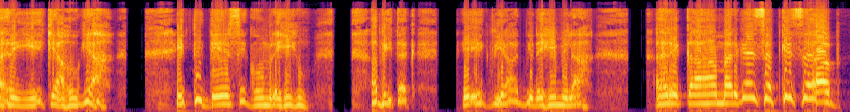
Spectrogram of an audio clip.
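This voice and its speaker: A woman puts on a cartoonish character voice, pitched high, with a menacing tone and cackling. She goes at a fairly slow pace with long, frequent pauses. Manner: cackling, menacing.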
